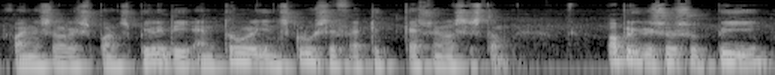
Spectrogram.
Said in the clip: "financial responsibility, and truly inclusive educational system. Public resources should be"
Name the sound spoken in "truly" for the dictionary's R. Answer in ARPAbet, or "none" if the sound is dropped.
R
